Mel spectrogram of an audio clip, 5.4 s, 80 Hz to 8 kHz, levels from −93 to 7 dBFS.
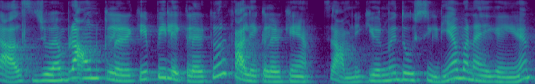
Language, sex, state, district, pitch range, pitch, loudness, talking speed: Hindi, female, Bihar, Madhepura, 175-255 Hz, 200 Hz, -27 LUFS, 255 wpm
